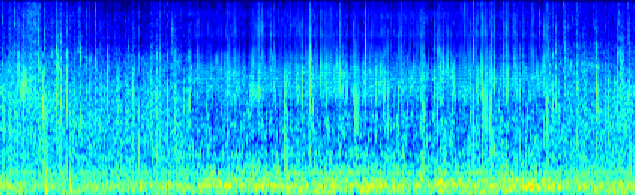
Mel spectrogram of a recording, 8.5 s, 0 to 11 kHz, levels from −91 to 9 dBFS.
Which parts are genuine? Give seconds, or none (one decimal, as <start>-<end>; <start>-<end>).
0.0-2.5; 7.3-8.5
